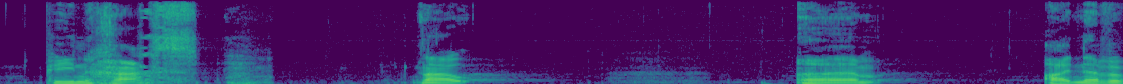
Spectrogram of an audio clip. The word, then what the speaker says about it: Phineas: Phineas. Now, I never pronounce his name like that. I always call him Pincus.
